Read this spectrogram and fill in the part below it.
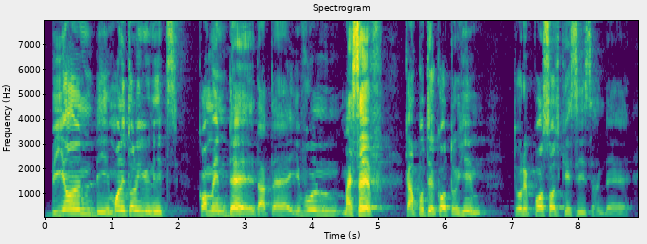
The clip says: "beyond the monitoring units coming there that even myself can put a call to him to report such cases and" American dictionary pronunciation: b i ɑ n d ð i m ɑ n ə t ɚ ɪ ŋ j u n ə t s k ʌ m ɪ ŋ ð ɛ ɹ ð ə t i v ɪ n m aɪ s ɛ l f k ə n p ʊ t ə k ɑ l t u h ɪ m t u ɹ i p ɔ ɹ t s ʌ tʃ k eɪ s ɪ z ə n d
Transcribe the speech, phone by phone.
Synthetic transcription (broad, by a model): b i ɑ n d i m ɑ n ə t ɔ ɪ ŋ j u n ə t k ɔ m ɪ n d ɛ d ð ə t i v ɪ n m aɪ s ɛ l f k ə n p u t ə k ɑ t u h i m t u ɹ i p ɔ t s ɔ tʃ k eɪ s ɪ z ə n d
